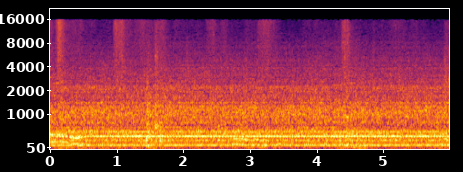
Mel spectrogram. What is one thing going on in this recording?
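Dry powder pours softly into a metal pot.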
